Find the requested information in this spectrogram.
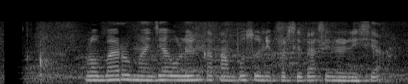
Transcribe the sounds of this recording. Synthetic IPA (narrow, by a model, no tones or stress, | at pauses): lobaɾumad͡ʒaulɪnkəkampʊsunifərsit̪asindonesia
